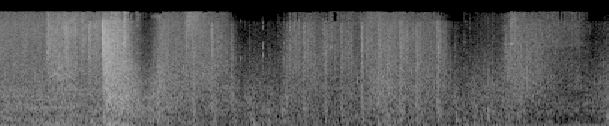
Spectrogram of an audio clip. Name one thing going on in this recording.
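Water splashes as a game character swims through a lake.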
